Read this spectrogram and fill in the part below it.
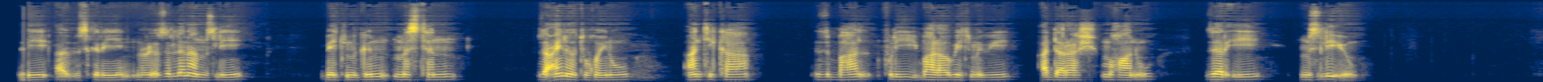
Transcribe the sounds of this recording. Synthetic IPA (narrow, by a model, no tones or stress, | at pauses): ʔɨiʔa̰βɨskɨɾenːɨɾiʔo̞zɐlːɐnamɨsli | be̞t̪mɨɡɨnmɐst̪ʰɐn | zɨʕa̰jnɐt̪ʰuxo̞jnu | ʔant̪ʰikʰa | zɨbːahalfɨlubahlawibe̞t̪mɨɡbi | ʔad̪aɾaʃmuxʷanṵ | zɐɾʔi | mɨslḭjːṵ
